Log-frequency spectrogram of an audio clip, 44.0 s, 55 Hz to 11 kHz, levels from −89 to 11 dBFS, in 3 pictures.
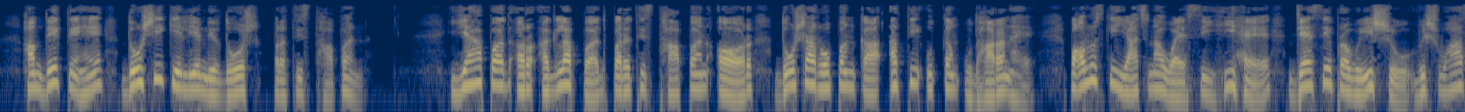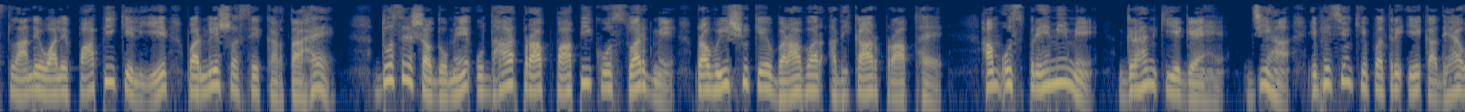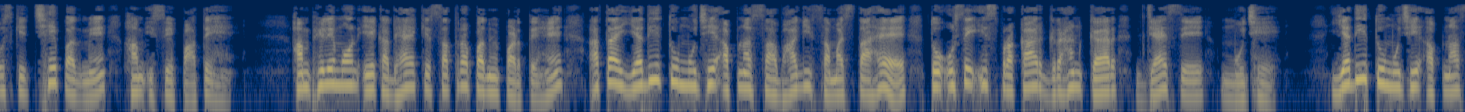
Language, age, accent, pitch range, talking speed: Hindi, 40-59, native, 135-190 Hz, 145 wpm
